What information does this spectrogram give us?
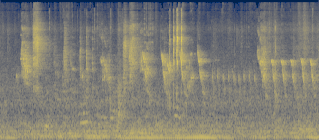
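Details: Budgerigars chattering in a home colony during feeding and play, with dense overlapping chirps and squeaks, a rapid run of short repeated notes near the end, and a low hum underneath.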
